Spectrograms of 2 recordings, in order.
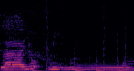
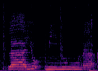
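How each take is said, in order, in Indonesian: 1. Kata ini berakhir pada konsonan. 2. Kata ini diakhiri dengan vokal.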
